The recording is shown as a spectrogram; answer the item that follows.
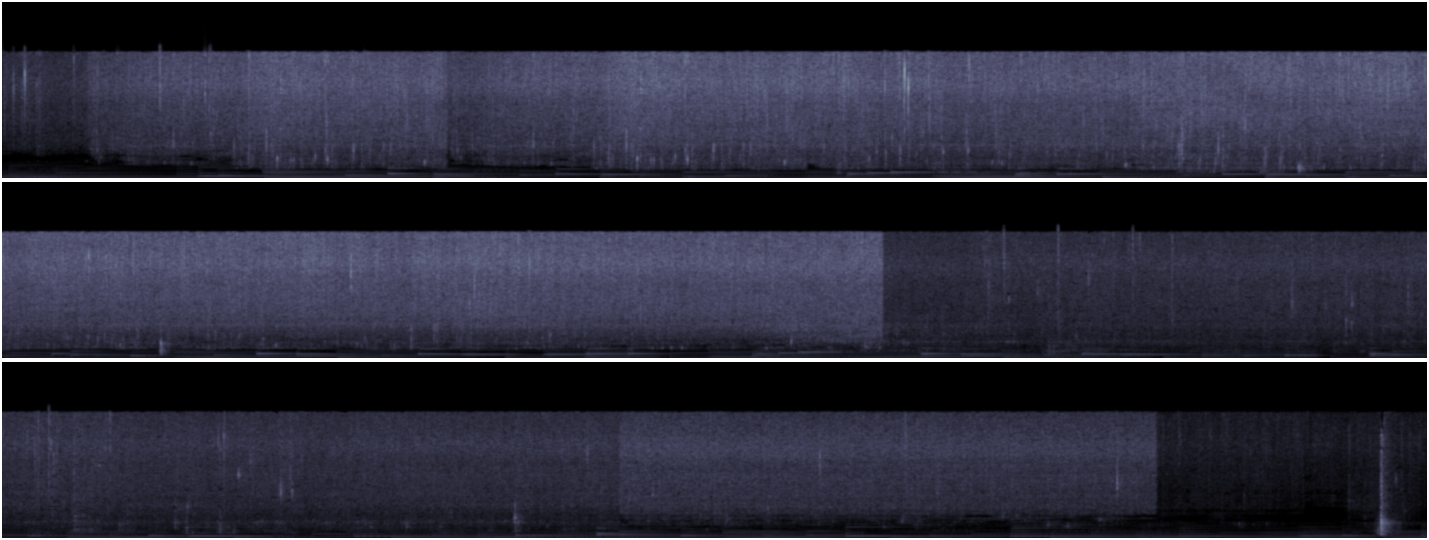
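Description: Yeast-dough donuts deep-frying in hot oil: a steady sizzle with fine crackles, louder in the first half and dropping suddenly to a lighter sizzle a little past halfway. Background music with a simple melody plays throughout.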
